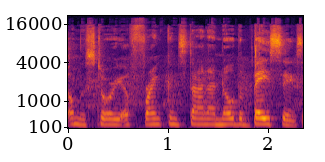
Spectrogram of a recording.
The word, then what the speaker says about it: Frankenstein: how you doing sir it's pronounced Frankenstein well why isn't it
